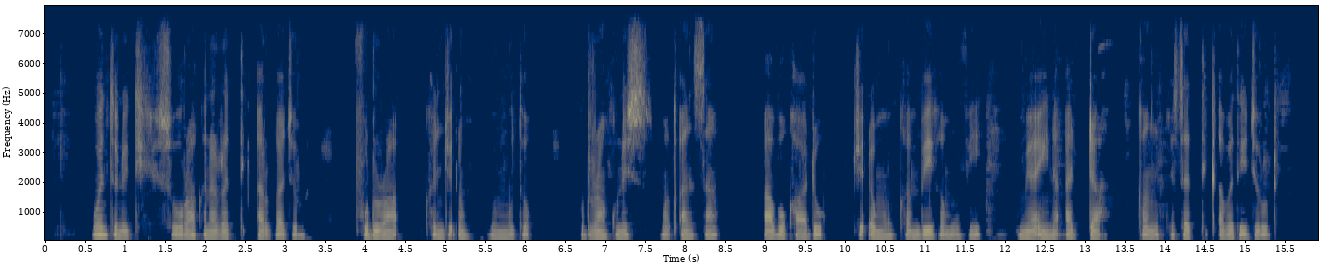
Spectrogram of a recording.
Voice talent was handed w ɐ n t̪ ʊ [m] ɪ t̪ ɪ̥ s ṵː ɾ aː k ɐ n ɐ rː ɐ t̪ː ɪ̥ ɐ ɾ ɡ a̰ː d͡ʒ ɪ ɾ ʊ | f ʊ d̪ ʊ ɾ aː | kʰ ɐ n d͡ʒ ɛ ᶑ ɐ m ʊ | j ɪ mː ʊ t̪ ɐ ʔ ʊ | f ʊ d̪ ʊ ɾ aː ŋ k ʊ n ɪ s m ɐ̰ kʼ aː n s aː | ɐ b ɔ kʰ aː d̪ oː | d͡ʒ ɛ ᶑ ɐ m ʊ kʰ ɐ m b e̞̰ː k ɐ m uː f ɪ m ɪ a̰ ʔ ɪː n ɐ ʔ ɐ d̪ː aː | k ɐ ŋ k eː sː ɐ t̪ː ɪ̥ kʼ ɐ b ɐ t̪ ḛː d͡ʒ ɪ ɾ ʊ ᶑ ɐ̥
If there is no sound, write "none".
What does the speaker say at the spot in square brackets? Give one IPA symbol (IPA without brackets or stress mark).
n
